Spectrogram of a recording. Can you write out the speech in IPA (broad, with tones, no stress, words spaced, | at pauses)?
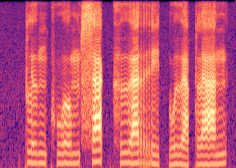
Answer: plɯ˨˩ŋkʰwo˧m sa˥˩k̚hɯ˧a̯ ri˨˩t̚wɯ˨˩a̯pla˦˥n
